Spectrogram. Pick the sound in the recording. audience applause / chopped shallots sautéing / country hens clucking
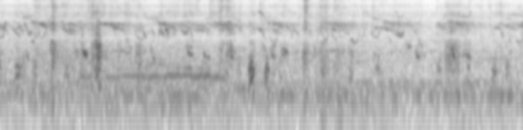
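country hens clucking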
